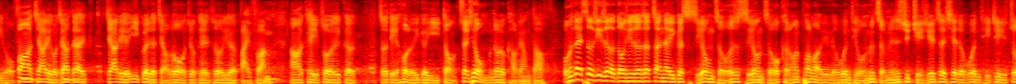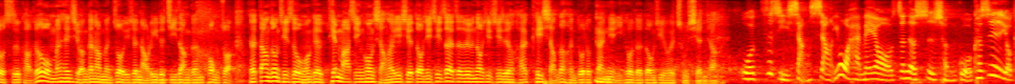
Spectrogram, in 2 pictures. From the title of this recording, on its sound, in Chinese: 2022 Taipei Cycle台北國際自行車展-Live Podcast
